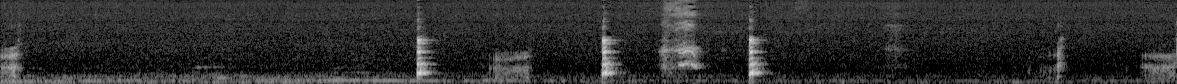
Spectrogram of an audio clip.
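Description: A husky vocalizes in its sleep with short, clipped woofs spaced a few seconds apart. Between them come brief whimpering, talk-like murmurs, all over a faint low hum.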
